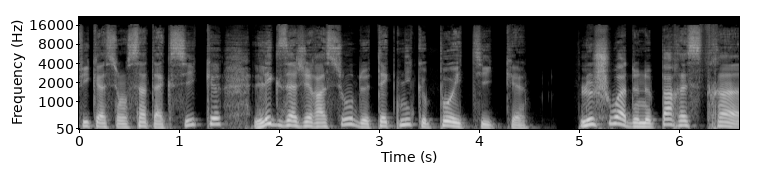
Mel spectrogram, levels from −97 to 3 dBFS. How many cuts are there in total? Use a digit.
1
